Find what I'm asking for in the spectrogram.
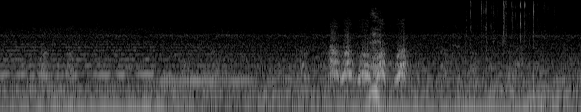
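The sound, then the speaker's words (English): A pack of hounds at daybreak in a radio drama of The Most Dangerous Game: a cluster of loud barks and yelps in the middle over a steady low drone, with fainter yips afterward. “I woke with a start by a sound that told me I had new things to learn about fear. A pack of hounds.”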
